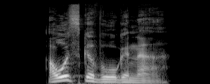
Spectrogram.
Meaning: inflection of ausgewogen: 1. strong/mixed nominative masculine singular 2. strong genitive/dative feminine singular 3. strong genitive plural
- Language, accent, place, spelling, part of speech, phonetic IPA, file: German, Germany, Berlin, ausgewogener, adjective, [ˈaʊ̯sɡəˌvoːɡənɐ], De-ausgewogener.ogg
